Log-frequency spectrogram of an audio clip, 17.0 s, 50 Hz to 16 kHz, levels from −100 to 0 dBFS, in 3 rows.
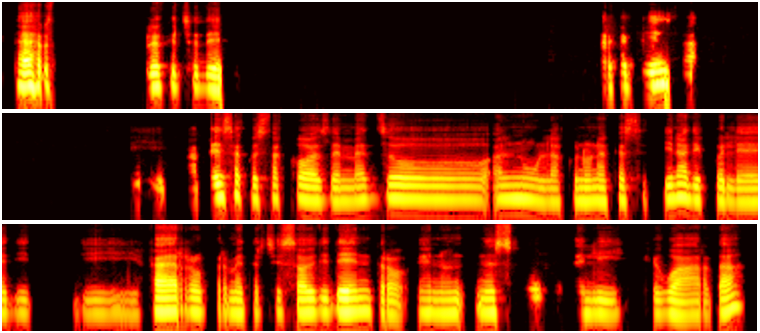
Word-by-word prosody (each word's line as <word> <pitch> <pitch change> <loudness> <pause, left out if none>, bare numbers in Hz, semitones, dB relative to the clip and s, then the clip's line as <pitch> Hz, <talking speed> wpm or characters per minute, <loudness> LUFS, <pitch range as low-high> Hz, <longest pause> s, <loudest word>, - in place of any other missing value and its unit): il - - -57
ter 180 +1 +10 0.7
quello 170 0 +5
che 175 - -4
c'è 165 - -9
den 155 -1 +5 2.9
Perché - - -3
pensa 195 +2 +6 1.5
Sì, 365 - -17 0.3
ma - - -15
pensa 175 +2 +2
a - - -5
questa 160 0 -8
cosa 150 -2 -2
in 145 0 -5
mezzo 160 0 -3
al 165 +1 -6
nulla 150 -4 -4
con 145 +1 -8
una 145 0 -3
cassettina 160 +3 -4
di 155 -2 -4
quelle 140 -1 -5
di 140 -1 -13 0.3
di 130 -1 -14
ferro 150 0 +5
per 145 -1 -14
metterci 135 0 -7
i - - -9
soldi 145 0 +1
dentro 145 -3 +3
e 145 0 -7
non 140 0 -4
nessuno 145 +2 -4 0.2
è 135 - -15
lì 135 -1 -4 0.2
che - - -8
guarda, 130 +4 -1
150 Hz, 135 wpm, -25 LUFS, 140-160 Hz, 2.9 s, ter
